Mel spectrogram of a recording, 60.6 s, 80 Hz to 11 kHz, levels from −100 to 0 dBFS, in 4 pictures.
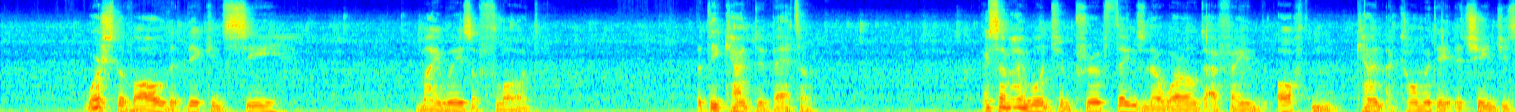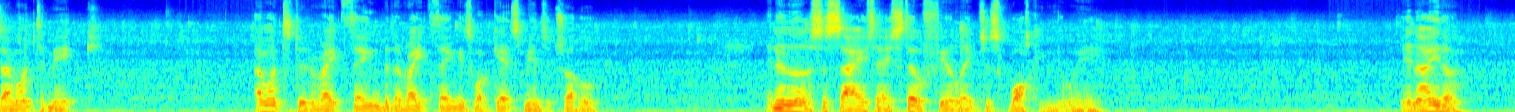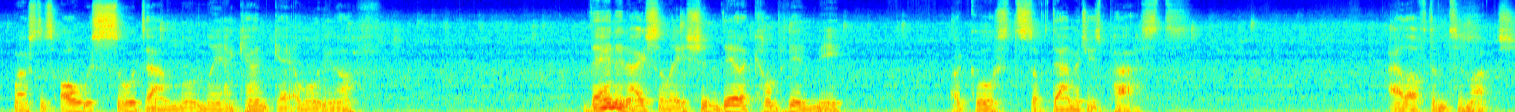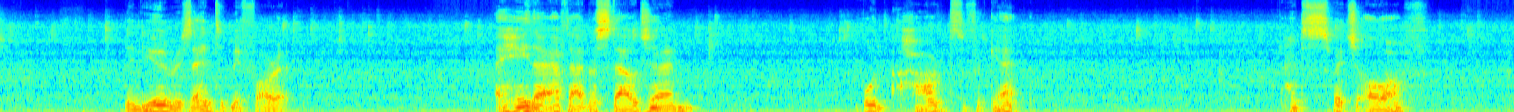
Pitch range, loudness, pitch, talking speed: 75-95 Hz, -27 LUFS, 85 Hz, 120 wpm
